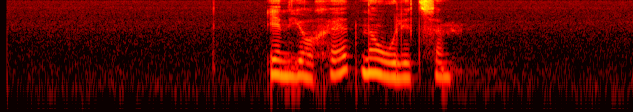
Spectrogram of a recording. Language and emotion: Russian, neutral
